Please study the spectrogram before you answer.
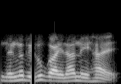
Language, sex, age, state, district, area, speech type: Bodo, male, 45-60, Assam, Chirang, rural, conversation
